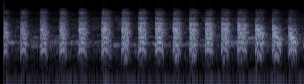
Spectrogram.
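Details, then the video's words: Barbet call used as a decoy sound to lure barbets for trapping: a fast, even series of short, rich hooting notes, about three per second, with no other sounds. "เสียงนกโพระดกต่อมารเข้าเร็ว เสียงนกเสียงนกโพระดก ສຽງນົກ ຂອນໂດກ"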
